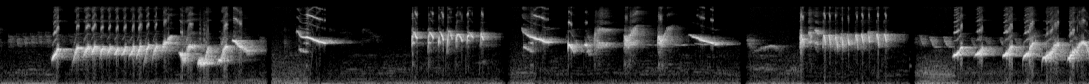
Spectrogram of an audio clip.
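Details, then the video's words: White-rumped shama singing a sharp, rich repertoire used to provoke other birds into answering: long run of rising and falling whistles, fast rattling trills and varied warbled phrases, loud and nearly continuous with brief gaps. "MURAI BATU GACOR bongkar isian tajam cocok untuk PANCINGAN biar ikut NYAUT BUNYI"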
